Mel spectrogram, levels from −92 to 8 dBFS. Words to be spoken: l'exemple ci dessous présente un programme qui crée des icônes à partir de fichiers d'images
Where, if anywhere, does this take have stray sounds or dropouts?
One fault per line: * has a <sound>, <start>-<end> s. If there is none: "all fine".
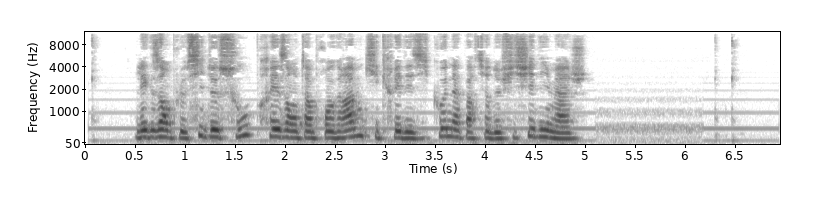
all fine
